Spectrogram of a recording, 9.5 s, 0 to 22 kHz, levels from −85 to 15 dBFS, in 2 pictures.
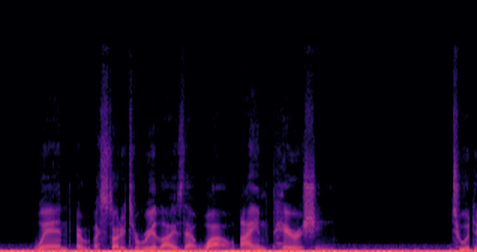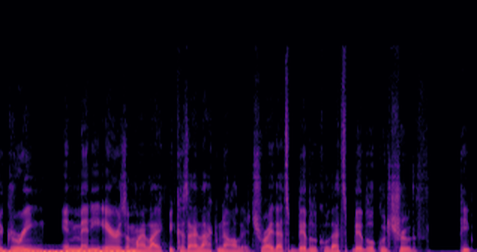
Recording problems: low rumble; noticeable; until 6 s; 10 dB below the speech

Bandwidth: 18 kHz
